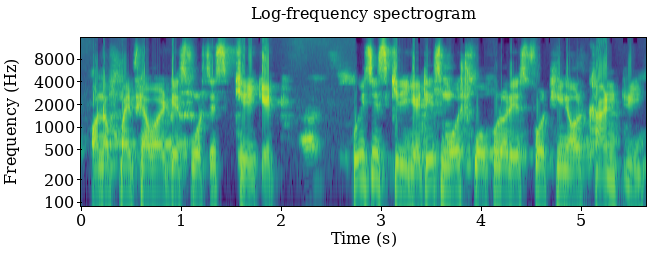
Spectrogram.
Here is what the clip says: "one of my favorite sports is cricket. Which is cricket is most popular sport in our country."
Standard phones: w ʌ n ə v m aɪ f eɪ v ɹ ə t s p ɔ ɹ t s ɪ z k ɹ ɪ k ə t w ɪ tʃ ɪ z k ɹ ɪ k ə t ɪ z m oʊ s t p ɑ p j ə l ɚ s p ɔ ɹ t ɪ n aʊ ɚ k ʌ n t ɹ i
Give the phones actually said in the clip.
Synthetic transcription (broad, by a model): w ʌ n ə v m aɪ p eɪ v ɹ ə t s p ɔ ɹ t s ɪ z k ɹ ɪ k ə t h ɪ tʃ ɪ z k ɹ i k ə t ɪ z m oʊ s t p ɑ p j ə l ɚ s p ɔ ɹ t ɪ n aʊ ɚ k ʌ n t ɹ i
